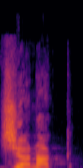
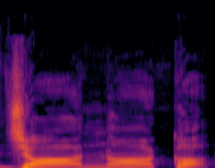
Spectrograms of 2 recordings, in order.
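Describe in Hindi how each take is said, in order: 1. अक्षरों को मिलाकर एक शब्द में बोला जाता है। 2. हर अक्षर को रुक-रुक कर अलग-अलग बोला जाता है। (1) "एक साथ उच्चारण करके पढ़ देना है" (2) "अलग अलग उच्चारण करना है"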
